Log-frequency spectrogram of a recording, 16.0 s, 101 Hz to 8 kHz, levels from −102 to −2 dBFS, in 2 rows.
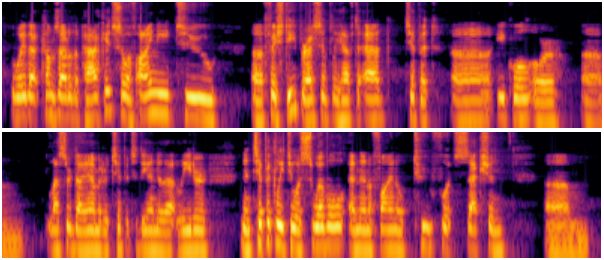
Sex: male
